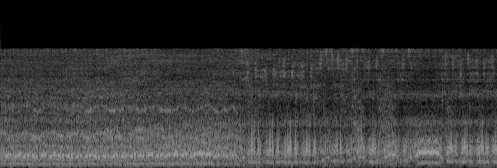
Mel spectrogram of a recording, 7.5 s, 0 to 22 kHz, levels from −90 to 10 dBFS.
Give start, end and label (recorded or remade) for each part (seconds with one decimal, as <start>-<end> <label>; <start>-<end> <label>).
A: 0.0-7.5 recorded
